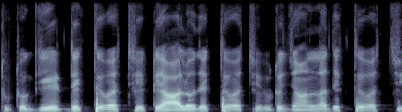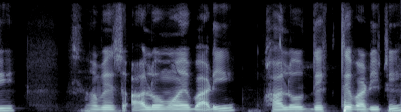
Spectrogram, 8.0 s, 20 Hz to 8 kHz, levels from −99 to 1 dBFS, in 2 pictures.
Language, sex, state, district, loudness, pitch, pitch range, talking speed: Bengali, male, West Bengal, Malda, -24 LUFS, 130 Hz, 120-135 Hz, 135 wpm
